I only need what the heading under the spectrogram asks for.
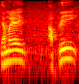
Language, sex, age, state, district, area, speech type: Marathi, male, 60+, Maharashtra, Thane, urban, spontaneous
